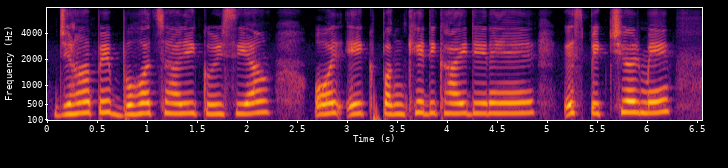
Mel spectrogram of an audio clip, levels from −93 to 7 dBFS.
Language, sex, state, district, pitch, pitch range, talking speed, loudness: Hindi, female, Jharkhand, Palamu, 265 Hz, 255-280 Hz, 135 wpm, -17 LUFS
